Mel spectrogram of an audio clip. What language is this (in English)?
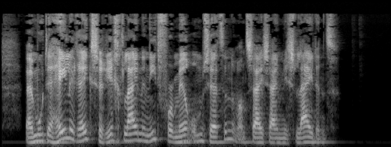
Dutch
